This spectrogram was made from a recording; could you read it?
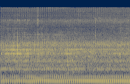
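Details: Petrol engine idling smoothly with a steady low hum and even pulsing, no rattle. Heard after cleaning, during a vacuum leak check in which the earlier rough rattling sound no longer returned.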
